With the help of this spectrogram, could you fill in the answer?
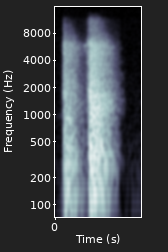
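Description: Two short, bright knocks, the second louder, come from a microwaved corn tortilla tostada shell, each with a brief crackly ring. The shell is perfectly crisp.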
